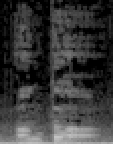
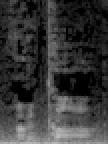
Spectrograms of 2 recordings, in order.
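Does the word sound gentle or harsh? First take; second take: gentle; harsh. First: The word is said in a soft, gentle way. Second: The word is said in a harsh, abrasive way. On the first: The speaker sounds friendly toward the listener. "You can say it nicely like" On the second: The speaker sounds rough toward the listener. "it kind of sounds abrasive"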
